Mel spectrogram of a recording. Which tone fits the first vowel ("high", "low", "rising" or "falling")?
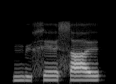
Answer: low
